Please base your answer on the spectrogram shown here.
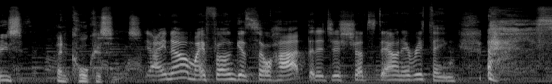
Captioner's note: on phone; laughs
